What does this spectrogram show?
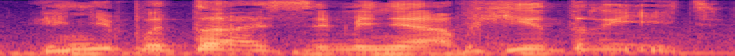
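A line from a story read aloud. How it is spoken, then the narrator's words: Whispering. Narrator (Russian): прошептал режь глотку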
